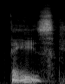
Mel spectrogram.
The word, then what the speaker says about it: Phaaze: Phazon itself, known as Phase. It's spelled Phaaze, but it's kind of a little bit of a lame name for the the home of the Phazon, just called Phase, but it's kind of funny.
